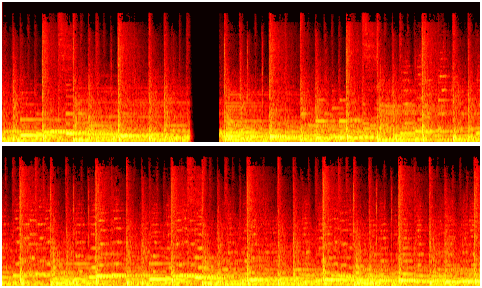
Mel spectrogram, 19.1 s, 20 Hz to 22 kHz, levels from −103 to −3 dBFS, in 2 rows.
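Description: A long network dropout runs from 3.73 to 4.35 s. The audio trails off as a fading buzz, sinks into about 0.5 s of near-silence, then resumes with 0.6 s gone. This is likely caused by packets ceasing to arrive while the receiver concealed the gap.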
